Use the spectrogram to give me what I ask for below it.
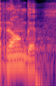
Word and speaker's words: wrong: WRONG, तो W silent होता है, R से पढ़ेंगे र, ONG को ओंग, तो ये हो गया रोंग। उसके बाद STRONG, तो ST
